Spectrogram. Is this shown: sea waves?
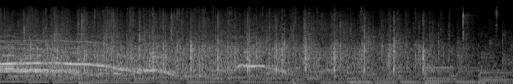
no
